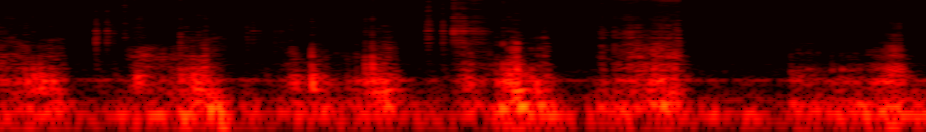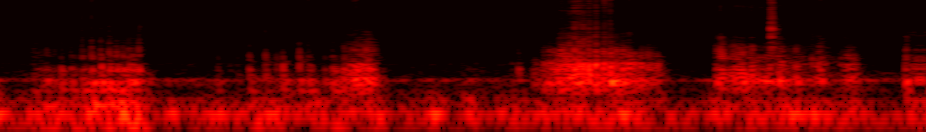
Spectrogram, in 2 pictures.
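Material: Suede.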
